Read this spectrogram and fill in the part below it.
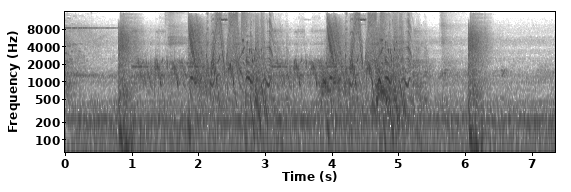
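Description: Punchy impact effects and whooshes hit in quick succession.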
